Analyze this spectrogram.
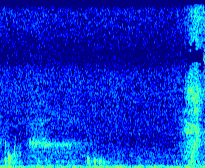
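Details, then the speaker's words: Stomach gives soft, low, gurgling rumbles with brief bubbly bursts before lunch, over quiet room noise: stomach rumbling (borborygmi). "how did you hear that that was my stomach"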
